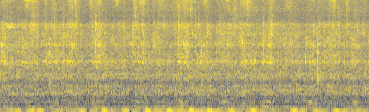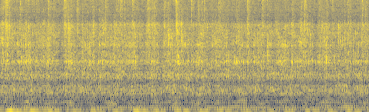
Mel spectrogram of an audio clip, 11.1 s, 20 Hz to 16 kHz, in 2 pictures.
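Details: Wahoo KICKR CORE trainer with Zwift Ride on a rocker plate, faster pedalling at about 90 rpm and 170 W: quick faint ticking about three times a second over a steady hiss. This is a known internal clicking fault; the unit was replaced.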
